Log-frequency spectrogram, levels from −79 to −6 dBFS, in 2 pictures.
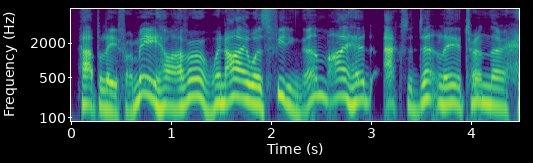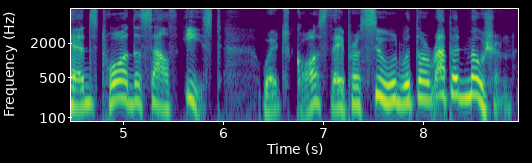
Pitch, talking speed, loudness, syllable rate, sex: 180 Hz, 175 wpm, -19 LUFS, 5.2 syllables/s, male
